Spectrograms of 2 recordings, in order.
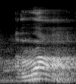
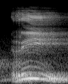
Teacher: Kalau di kasrah namanya ra tarqiq. Tipis.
